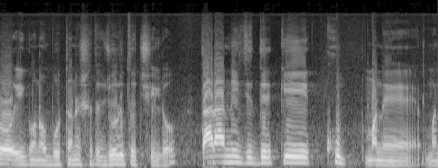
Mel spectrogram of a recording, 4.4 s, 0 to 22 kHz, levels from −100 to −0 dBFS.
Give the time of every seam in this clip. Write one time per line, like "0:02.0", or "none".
0:01.9
0:03.6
